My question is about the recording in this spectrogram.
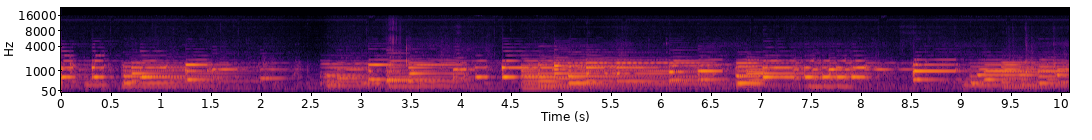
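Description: A 1787 Broadwood square piano being played: a running passage of notes, with a short break about two and a half seconds in.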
